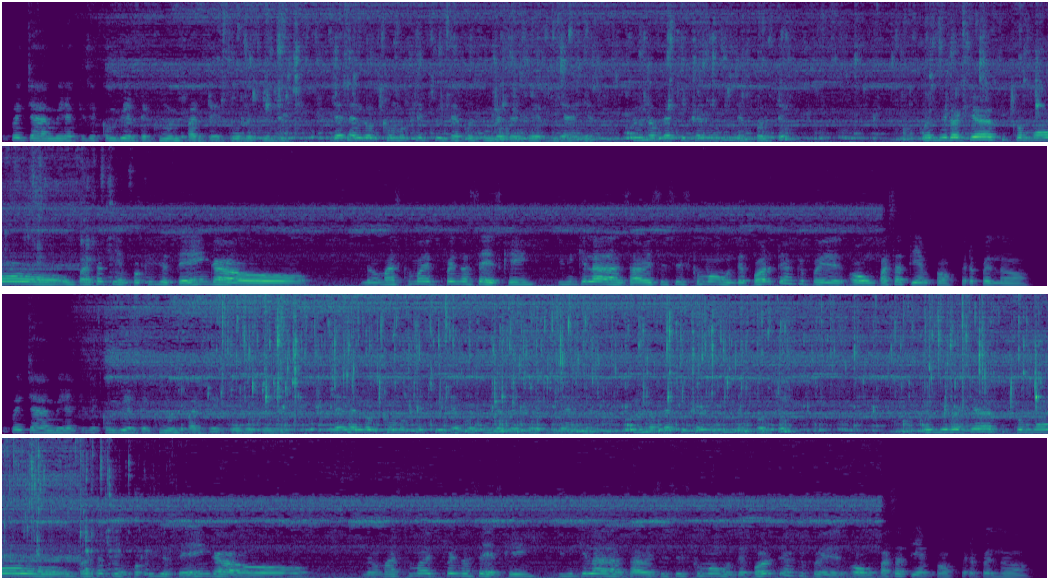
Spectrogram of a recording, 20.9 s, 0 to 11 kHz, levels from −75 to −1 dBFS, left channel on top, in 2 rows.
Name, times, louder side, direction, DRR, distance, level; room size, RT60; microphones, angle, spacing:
voice 1, 0.0-2.9 3.3-6.0 6.3-7.9, left 2 dB, 10° left, 0.5 m, -39 dB
sound 1, 0.8-12.2, right 6 dB, 75° right, 0.6 m, -37 dB
sound 2, 1.0-19.3, right 6 dB, 35° right, 0.6 m, -46 dB
voice 2, 9.2-13.5 14.1-20.7, left 4 dB, 65° left, 0.5 m, -35 dB
2.7 x 2.4 x 2.9 m
head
